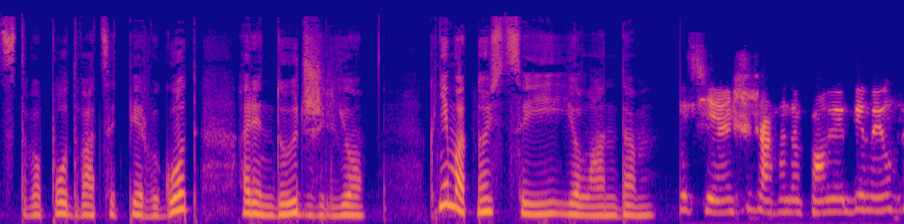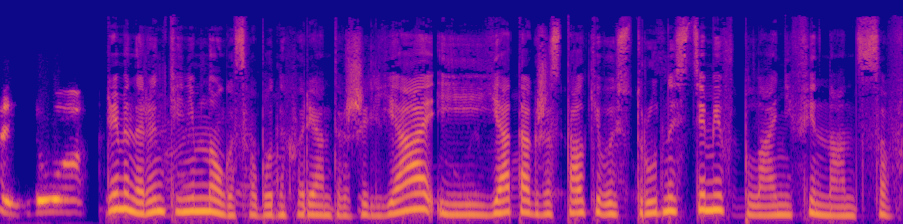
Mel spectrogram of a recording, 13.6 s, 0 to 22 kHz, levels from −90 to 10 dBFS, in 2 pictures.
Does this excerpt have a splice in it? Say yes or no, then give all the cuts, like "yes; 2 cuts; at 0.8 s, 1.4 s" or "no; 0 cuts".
yes; 1 cut; at 7.6 s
